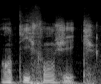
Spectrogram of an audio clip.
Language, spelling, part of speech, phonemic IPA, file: French, antifongique, adjective / noun, /ɑ̃.ti.fɔ̃.ʒik/, Fr-antifongique.ogg
- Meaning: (adjective) antifungal, antimycotic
